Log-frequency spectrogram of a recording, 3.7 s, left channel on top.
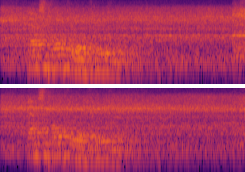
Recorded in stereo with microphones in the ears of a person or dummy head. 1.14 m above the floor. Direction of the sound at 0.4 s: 90° right.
